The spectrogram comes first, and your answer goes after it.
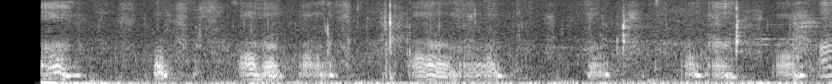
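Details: Eleven-day-old Hungarian Vizsla puppies making soft, high whimpers and squeaks in short repeated bursts, a few every second, with a low steady hum underneath.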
